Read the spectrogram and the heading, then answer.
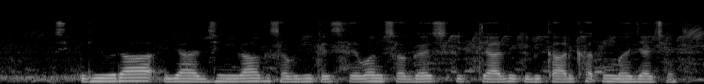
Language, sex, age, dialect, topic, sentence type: Maithili, male, 18-24, Eastern / Thethi, agriculture, statement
